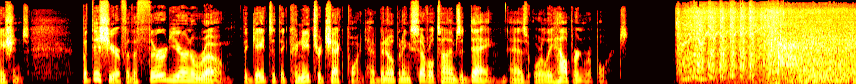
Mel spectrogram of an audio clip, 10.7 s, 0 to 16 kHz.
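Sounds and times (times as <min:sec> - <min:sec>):
speech: 0:00.0 - 0:08.6
apple truck engine cranking and rumbling at the Kunitra checkpoint gate: 0:08.4 - 0:10.6.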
